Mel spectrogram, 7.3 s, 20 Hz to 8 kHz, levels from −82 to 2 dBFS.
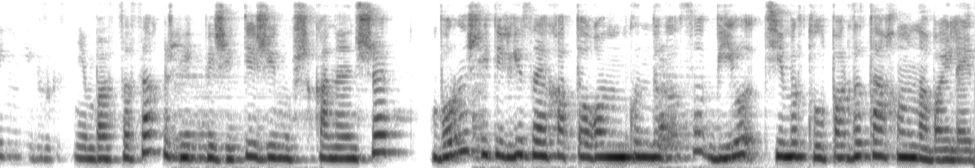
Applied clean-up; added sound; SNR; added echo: neural mask model DeepFilterNet 3.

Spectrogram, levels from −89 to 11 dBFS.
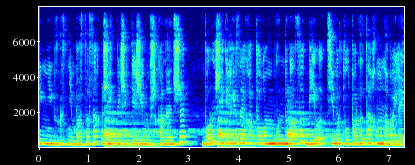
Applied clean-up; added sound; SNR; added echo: none; Gong; 10 dB; reverberation time 0.6 s.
